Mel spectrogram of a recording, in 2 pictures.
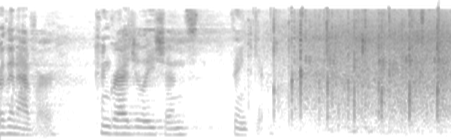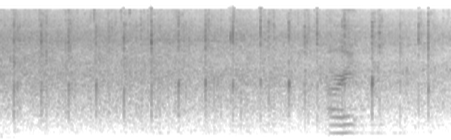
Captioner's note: applause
